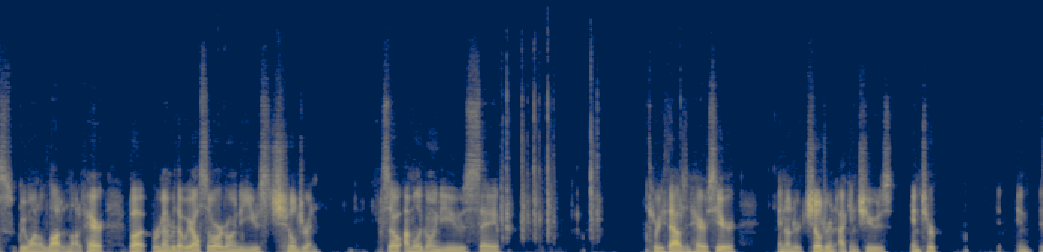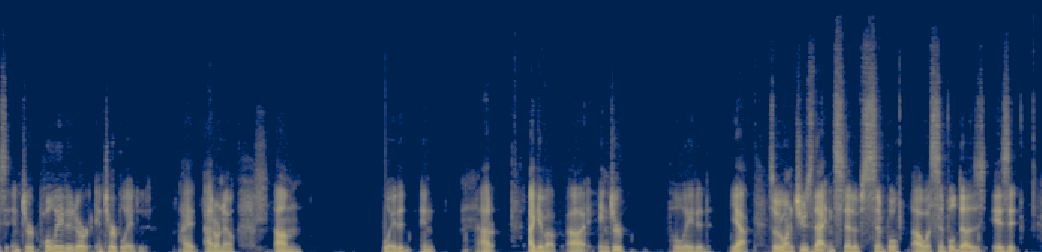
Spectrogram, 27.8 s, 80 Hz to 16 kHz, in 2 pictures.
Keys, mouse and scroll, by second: 7.2 KP_0, 13.7-25.7 middle drag, 26.3 z, 27.3 z.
